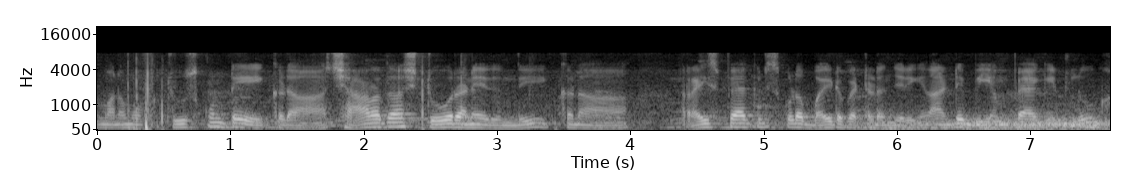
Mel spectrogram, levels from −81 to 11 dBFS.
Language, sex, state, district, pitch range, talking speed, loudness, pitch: Telugu, male, Andhra Pradesh, Krishna, 105-135 Hz, 140 wpm, -20 LUFS, 125 Hz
